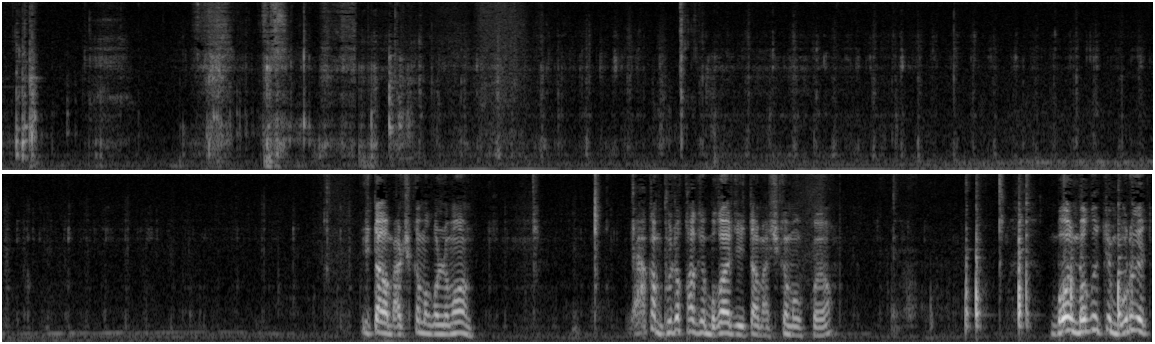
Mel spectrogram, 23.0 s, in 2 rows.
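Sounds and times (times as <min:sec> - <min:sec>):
faint chewing: 0:00.1 - 0:17.9.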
